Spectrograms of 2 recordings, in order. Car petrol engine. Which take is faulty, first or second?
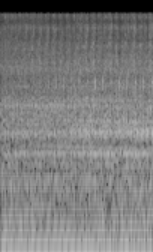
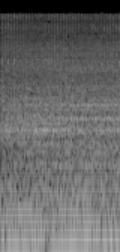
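first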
